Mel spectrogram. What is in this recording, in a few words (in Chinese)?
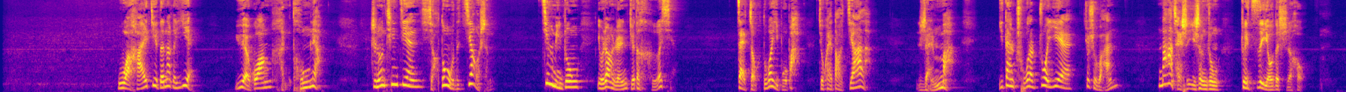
读句子配音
